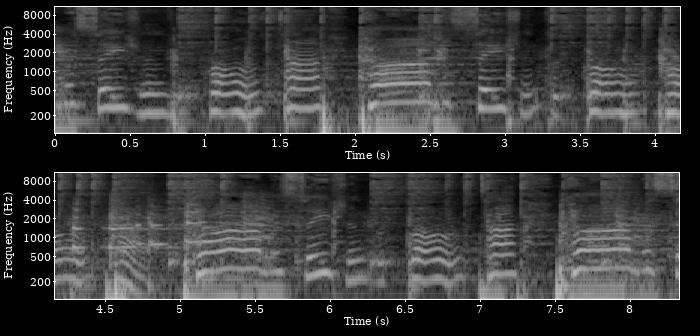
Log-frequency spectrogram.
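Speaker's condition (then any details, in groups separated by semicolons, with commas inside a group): No condition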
